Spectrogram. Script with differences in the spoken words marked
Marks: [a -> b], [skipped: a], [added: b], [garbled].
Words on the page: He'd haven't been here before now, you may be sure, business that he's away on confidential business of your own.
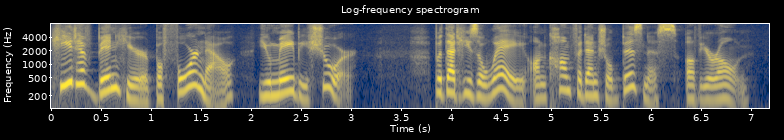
He'd [haven't -> have] been here before now, you may be sure, [business -> but] that he's away on confidential business of your own.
